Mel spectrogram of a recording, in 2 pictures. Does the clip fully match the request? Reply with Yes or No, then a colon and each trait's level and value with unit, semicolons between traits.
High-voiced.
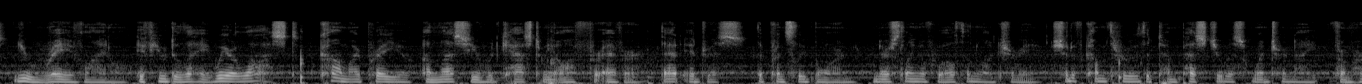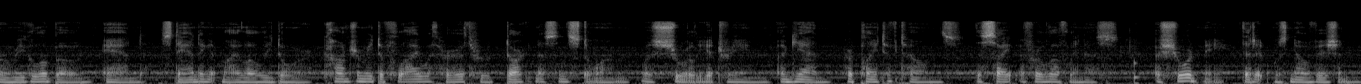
No: low, 110 Hz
